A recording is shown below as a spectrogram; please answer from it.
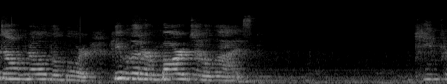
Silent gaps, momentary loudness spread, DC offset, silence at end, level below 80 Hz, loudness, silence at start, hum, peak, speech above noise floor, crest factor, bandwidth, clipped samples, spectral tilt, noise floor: none; 25 LU; under 0.1%; 0 s; -54 dBFS; -30 LUFS; 0 s; none; -14 dBFS; 21 dB; 16 dB; 10.5 kHz; under 0.1%; -5.5 dB/octave; -50 dBFS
